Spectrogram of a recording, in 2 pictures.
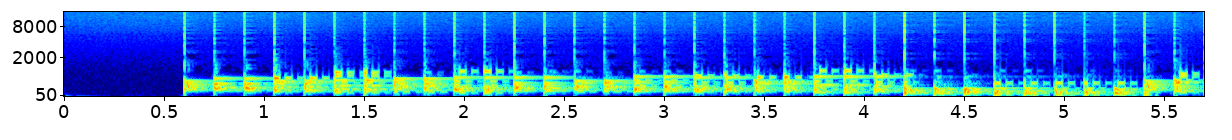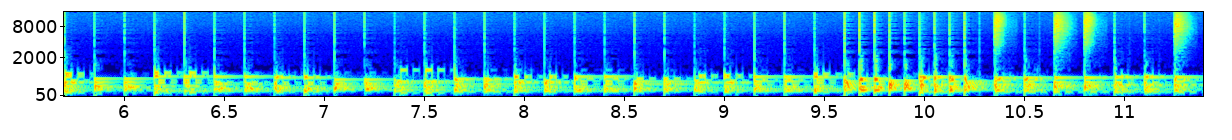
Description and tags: synth percussion
This is the introduction of my tune.Made with Arturia Modular V.
electronic, percussion, synthesizer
